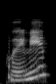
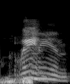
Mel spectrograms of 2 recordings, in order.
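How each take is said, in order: First: The ending is said as an extra syllable. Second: The ending is a single consonant, no extra syllable. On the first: The speaker calls it wrong. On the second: The speaker calls it right.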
